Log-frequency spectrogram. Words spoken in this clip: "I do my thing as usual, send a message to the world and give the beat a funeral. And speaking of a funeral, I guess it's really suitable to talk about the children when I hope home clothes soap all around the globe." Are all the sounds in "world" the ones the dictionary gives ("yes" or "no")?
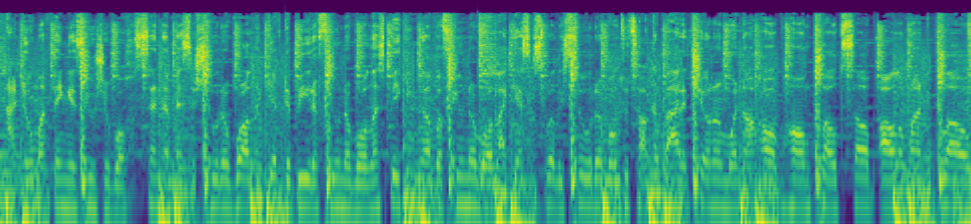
yes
